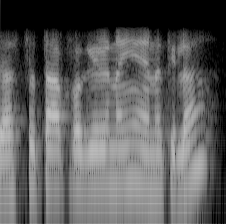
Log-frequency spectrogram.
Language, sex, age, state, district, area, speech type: Marathi, female, 30-45, Maharashtra, Yavatmal, rural, conversation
